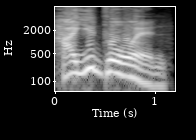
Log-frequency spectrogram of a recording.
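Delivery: slow, drawn-out New York "How you doing"; New York accent. Shown as a demonstration. Ending his New York bit, slow New York accent. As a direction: stretch it like a New York charmer. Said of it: "let's see if I can still do it".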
